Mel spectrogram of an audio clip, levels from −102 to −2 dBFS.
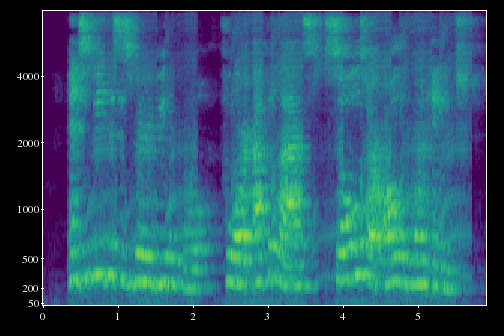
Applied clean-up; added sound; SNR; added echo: neural separator model SepFormer DNS4.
